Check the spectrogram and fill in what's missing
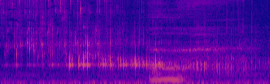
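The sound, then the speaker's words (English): Sparkling, apple-scented liquid is poured from a bottle into a glass, a steady trickle and splash with a rising gurgle, with no voices. “I'm going to pour in my glass as well.”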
